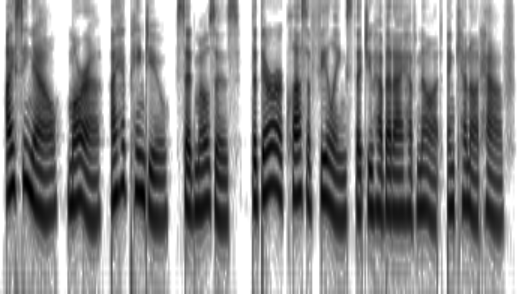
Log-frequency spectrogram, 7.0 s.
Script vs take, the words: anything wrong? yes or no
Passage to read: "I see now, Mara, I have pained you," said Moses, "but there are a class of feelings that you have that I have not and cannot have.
yes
